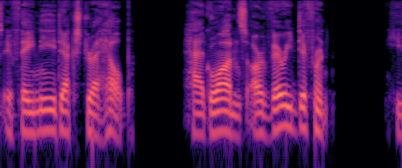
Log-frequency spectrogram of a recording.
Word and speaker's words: hagwon: It is pronounced hagwon.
